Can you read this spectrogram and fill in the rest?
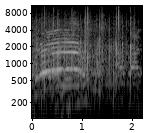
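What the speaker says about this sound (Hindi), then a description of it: "ताली वाली बजाओ आप एक बार जोरदार" At a live poetry event, a raised voice gives way to an audience clapping, a burst of scattered applause that rises and thins over about a second.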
